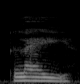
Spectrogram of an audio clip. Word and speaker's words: lei: Voglio telefonare a lei. Or I could say voglio telefonar le. Okay? So le, L-E, is pronounced differently to lei, which is spelled like this.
